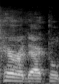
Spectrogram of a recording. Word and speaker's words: pterodactyl: I believe it's pterodactyl, the P is silent.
